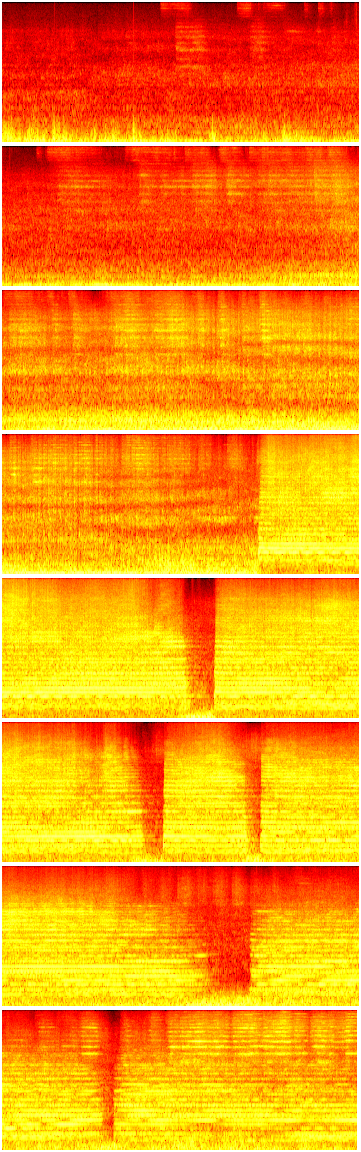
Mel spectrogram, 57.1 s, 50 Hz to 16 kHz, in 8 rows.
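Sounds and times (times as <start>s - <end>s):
train rumbling past: 0.0s - 57.0s
locomotive horn blasts: 26.5s - 47.0s, 47.8s - 57.0s.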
